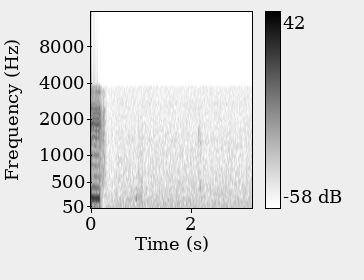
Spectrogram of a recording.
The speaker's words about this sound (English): I heard a buzzer. No. Go ahead, please.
